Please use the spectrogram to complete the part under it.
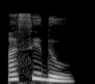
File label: "ಅಸಾಧು", Kannada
